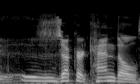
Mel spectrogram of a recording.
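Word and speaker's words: Zuckerkandl: One of the things you write about is the Zucker – we talked about the salons, the Zucker Candle Salon. – I love that. – Did I pronounce that correctly? – You did it very well.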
